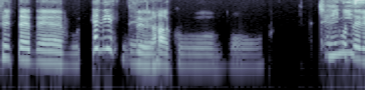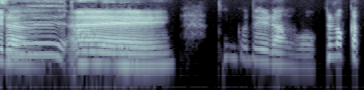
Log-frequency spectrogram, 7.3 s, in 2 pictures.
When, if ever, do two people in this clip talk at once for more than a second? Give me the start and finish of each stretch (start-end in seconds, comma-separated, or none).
3.2-5.1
